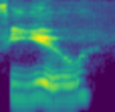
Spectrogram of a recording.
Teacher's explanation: you hear that y before the long u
